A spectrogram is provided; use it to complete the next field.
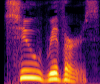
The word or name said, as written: two rivers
